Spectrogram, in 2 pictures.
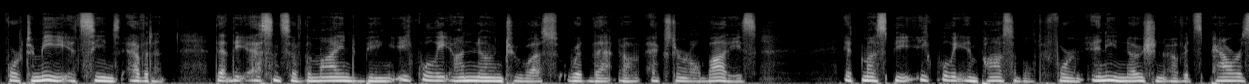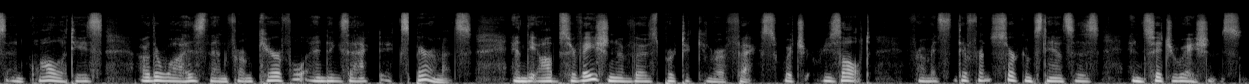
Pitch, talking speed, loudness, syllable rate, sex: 160 Hz, 140 wpm, -20 LUFS, 4.7 syllables/s, male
